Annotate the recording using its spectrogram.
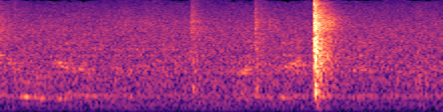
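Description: A single sharp click about one and a half seconds in, over low room noise with a faint steady hum.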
